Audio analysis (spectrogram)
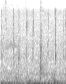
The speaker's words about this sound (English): Sorry, I'm typing in one hand and not listening with the other.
